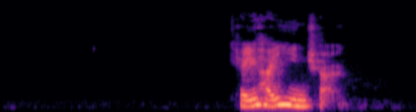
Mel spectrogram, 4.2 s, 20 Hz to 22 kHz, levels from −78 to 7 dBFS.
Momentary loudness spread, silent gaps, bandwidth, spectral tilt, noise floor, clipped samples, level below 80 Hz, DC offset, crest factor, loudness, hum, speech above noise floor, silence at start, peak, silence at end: 15 LU; none; 13.5 kHz; -6.5 dB/octave; -75 dBFS; under 0.1%; -66 dBFS; under 0.1%; 16 dB; -15 LUFS; none; 61 dB; 2.35 s; -4 dBFS; 0.75 s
